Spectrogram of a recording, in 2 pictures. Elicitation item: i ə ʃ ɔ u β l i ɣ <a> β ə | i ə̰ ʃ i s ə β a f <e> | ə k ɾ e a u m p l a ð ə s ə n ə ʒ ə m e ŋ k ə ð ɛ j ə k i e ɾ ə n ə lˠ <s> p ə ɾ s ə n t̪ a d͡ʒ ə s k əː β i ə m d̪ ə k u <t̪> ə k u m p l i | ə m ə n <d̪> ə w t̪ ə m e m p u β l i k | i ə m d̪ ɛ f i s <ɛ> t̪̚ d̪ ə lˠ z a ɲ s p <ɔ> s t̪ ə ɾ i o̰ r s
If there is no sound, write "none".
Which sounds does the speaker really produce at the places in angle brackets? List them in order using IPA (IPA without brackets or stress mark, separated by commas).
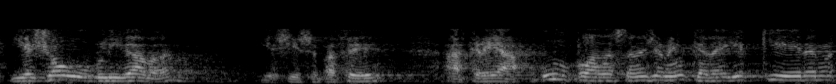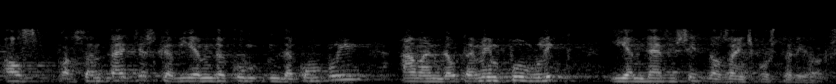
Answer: a, e, s, d̪, d̪, i, u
